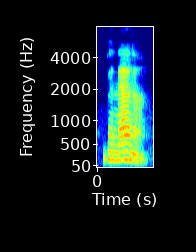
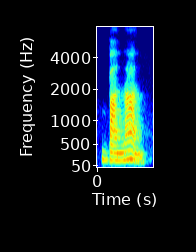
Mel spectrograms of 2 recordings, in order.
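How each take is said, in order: First: Said in the usual way. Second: Banan said the Russian way, stress on the last syllable. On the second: Shown as a demonstration. Teacher sounding out banan for learners.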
